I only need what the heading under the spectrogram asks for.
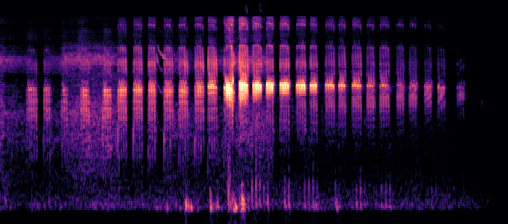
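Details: Hungry Brown Prinia nestlings being fed by their mother in the nest: a fast, steady train of high, thin ticking notes, about three or four a second, swelling in the middle then fading, with a few low rustles beneath.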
